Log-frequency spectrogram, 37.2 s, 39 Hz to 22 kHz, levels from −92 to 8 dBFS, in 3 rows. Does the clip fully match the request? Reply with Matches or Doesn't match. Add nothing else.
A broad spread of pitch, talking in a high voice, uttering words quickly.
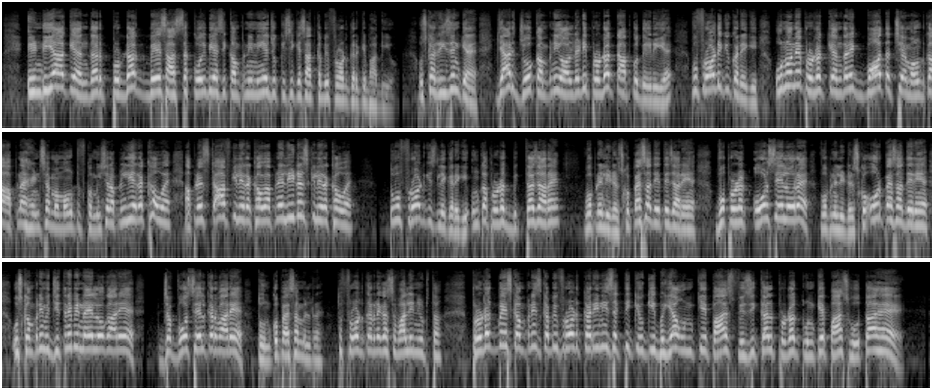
Doesn't match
